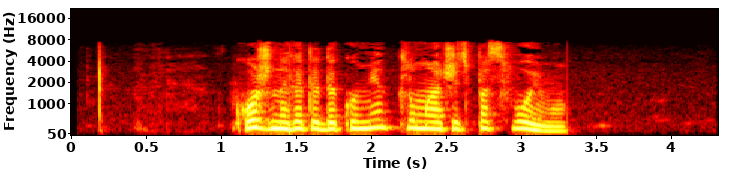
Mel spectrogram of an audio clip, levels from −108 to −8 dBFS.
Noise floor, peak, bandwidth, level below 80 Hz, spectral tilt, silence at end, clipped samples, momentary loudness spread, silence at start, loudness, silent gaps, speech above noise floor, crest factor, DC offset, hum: -72 dBFS; -4 dBFS; 7.6 kHz; -60 dBFS; -6.5 dB/octave; 1 s; under 0.1%; 13 LU; 1.1 s; -19 LUFS; none; 54 dB; 18 dB; under 0.1%; none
